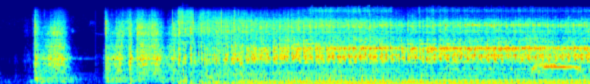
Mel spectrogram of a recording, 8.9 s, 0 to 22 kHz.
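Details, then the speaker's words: 1931 Ford Model A peach flat four-cylinder, sat 30+ years, first start on choke: brief cranking then steady even idle with loud open exhaust and wide-open muffler; runs well. "I love it. That thing ran awesome."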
